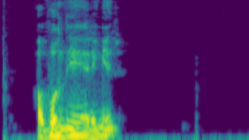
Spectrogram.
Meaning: indefinite plural of abonnering
- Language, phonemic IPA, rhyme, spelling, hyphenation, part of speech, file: Norwegian Bokmål, /abʊˈneːrɪŋər/, -ər, abonneringer, ab‧on‧ne‧ring‧er, noun, NB - Pronunciation of Norwegian Bokmål «abonneringer».ogg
